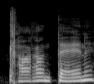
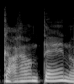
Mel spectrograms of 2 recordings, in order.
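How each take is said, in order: First: It is pronounced the German way, as in northeastern Switzerland. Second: It is pronounced the French way, as in western Switzerland.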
